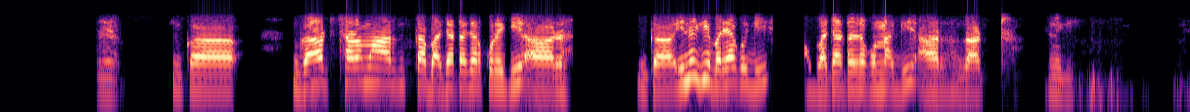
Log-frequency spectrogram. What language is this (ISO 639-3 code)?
sat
